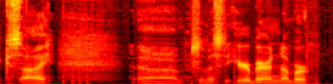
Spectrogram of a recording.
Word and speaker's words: Xi: It's pronounced KSI, Xi.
